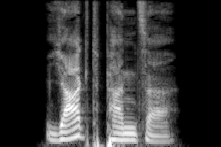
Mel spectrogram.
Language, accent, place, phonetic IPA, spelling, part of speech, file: German, Germany, Berlin, [ˈjaːktˌpant͡sɐ], Jagdpanzer, noun, De-Jagdpanzer.ogg
- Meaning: a heavily armored tank destroyer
